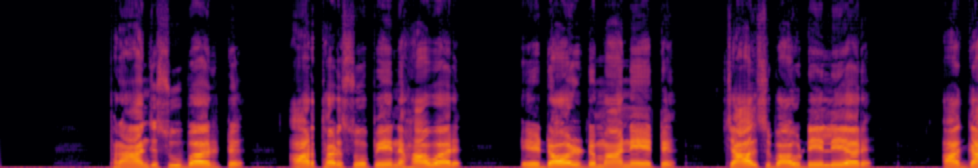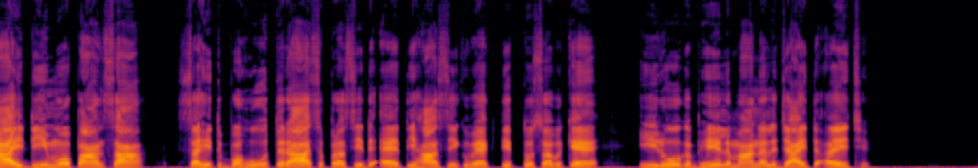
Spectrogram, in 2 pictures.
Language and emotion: Maithili, neutral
